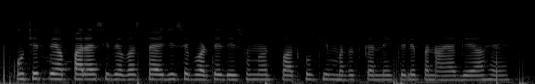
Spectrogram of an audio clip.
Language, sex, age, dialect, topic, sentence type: Hindi, female, 25-30, Hindustani Malvi Khadi Boli, banking, statement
